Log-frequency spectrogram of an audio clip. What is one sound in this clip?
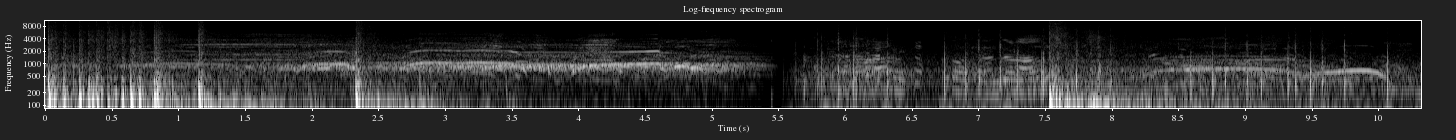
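Fireworks crackle and sizzle overhead.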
